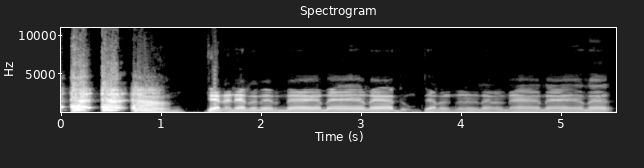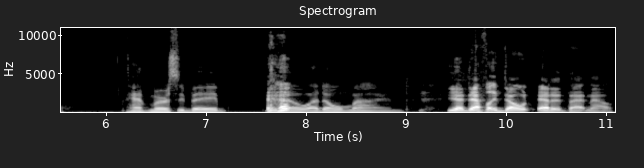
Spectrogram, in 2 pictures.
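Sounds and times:
man clearing his throat: 0.0 - 1.2
man singing or humming long steady notes: 1.0 - 5.6
speech: 1.5 - 5.6, 6.2 - 11.0.

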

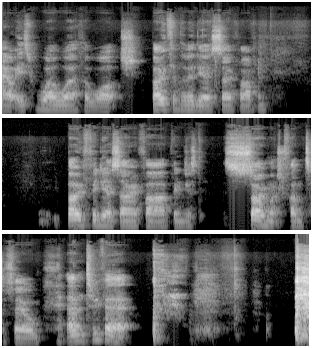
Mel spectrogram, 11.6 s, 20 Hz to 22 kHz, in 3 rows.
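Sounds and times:
speech: 0.0 - 3.4, 4.3 - 10.4
person coughing: 9.6 - 10.4, 11.4 - 11.5
soft breathy sounds: 10.1 - 10.7.

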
